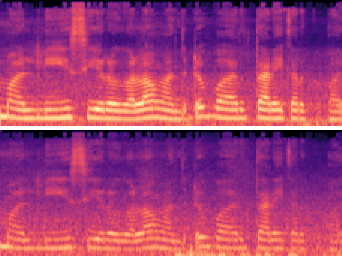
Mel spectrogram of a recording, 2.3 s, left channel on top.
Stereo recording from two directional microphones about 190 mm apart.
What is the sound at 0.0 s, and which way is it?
A woman's voice, 35° left (ahead or behind).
